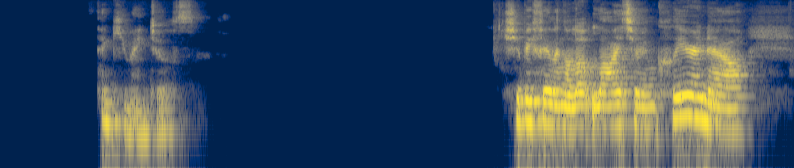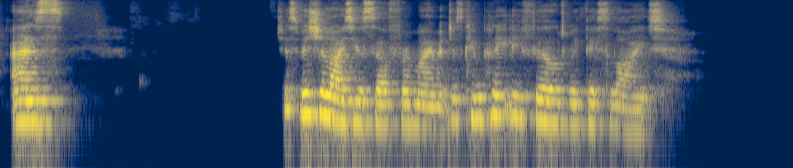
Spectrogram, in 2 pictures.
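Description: A middle-aged woman speaks calmly and slowly over an online call, with long pauses.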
